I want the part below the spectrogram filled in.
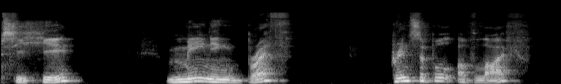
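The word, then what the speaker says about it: ψυχή: Bill Gasiamis 7:47 So the word psychology was formed by combining the Greek word psych, which in Greek is pronounced psyche meaning breath, principle of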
